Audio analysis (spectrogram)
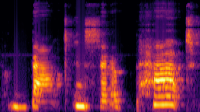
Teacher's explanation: you may hear a substitution like bat instead of Pat where the B is that voiced consonant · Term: voicing errors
